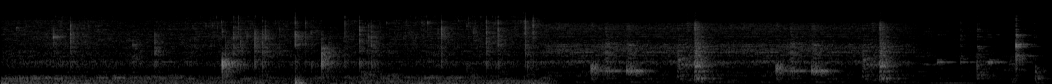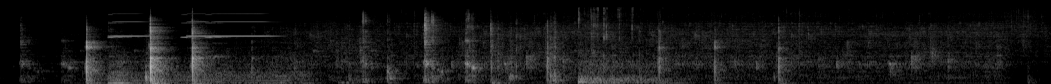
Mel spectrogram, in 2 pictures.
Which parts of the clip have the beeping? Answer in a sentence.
You can hear the beeping from 11.6 to 13.7 s.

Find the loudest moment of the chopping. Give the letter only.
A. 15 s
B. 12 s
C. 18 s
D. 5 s
B.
